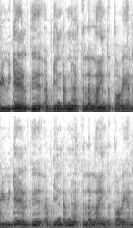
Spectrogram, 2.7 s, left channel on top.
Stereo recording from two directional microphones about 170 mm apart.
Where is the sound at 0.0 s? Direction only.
45° left (ahead or behind).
